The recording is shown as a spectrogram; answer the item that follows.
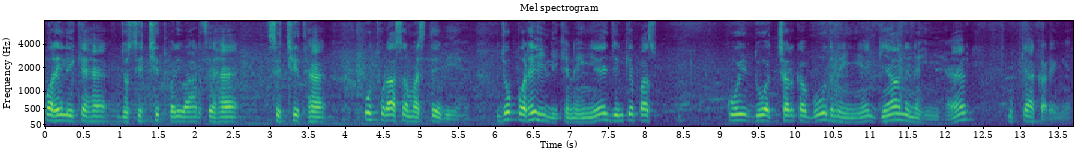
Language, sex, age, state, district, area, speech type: Hindi, male, 45-60, Bihar, Muzaffarpur, rural, spontaneous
